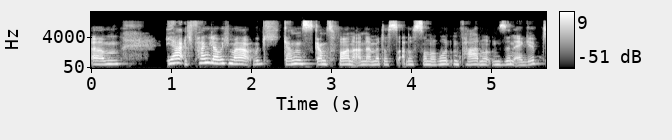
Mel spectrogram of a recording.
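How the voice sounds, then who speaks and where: This woman talks at a fairly quick pace in a normal speaking voice, her fairly high pitch carried on fairly even intonation. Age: 20s. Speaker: fitness coach. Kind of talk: interview.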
